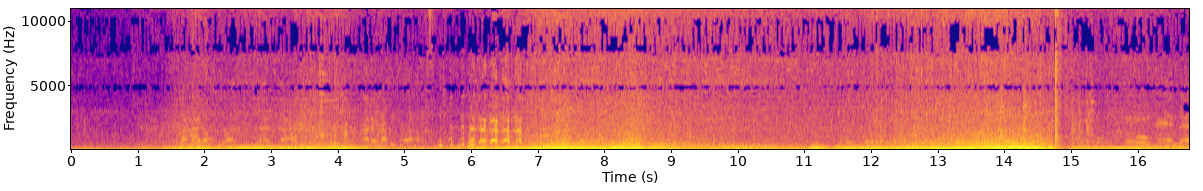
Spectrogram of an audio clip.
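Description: Tyres scrape and crunch over rocks and logs.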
